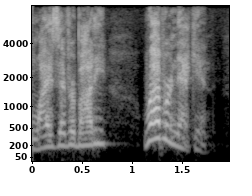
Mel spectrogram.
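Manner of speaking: high, loud, furious put-on screaming. Driver retells yelling at rubbernecking traffic, retelling own screaming. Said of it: "So I start screaming".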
